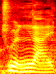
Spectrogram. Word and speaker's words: Zhou Enlai: Perché poi da noi non si dice, come l'ho detto io, ma si dice Zhou Enlai, Zhou.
